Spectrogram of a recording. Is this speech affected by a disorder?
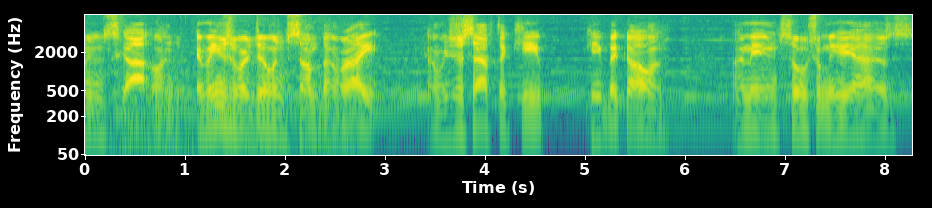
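Yes: ALS; gradually increasing weakness.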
